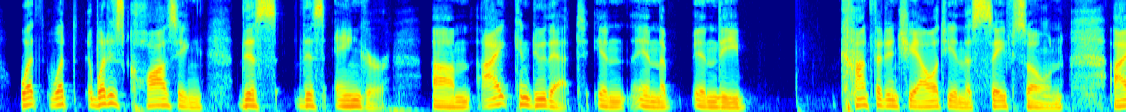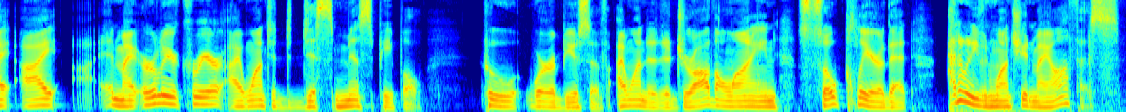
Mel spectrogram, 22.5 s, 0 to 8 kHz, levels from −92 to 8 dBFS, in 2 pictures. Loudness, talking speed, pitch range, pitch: -20 LUFS, 145 wpm, 95-125 Hz, 110 Hz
